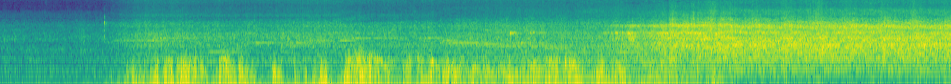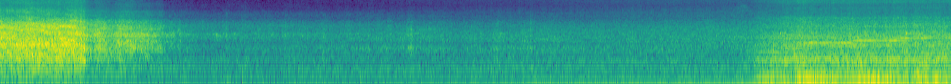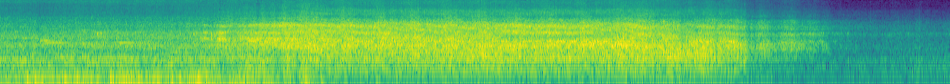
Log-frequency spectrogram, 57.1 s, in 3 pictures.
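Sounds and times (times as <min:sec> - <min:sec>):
constant low hum: 0:00.0 - 0:13.8
train rushing past: 0:01.6 - 0:57.0
faint thin whine: 0:02.0 - 0:14.4
rail-joint clicks: 0:02.0 - 0:27.9, 0:33.8 - 0:54.1.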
